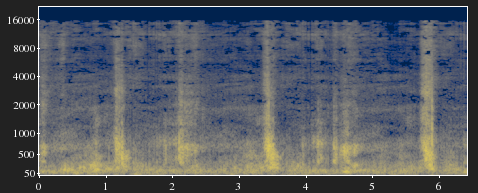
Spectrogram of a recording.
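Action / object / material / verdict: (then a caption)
scrape / styrofoam plate / styrofoam / none. Long acrylic nails rub and scratch the surface of a white styrofoam plate resting on top of a microphone, producing sharp, squeaky squeals that rise out of a low, grainy rubbing hiss. The squeaks come in short, uneven bursts a second or so apart, each cutting off quickly.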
